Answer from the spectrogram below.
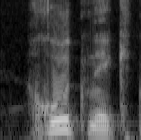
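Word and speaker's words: Rudnik: Also ich muss sagen, die Barbara Rudnick ist mir da fast, na wie? Rudig. Spinni? – Muss auf ihn scrollen. – Ja. Ja. Rudnick, na, habe ich schon richtig gesagt, ja.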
